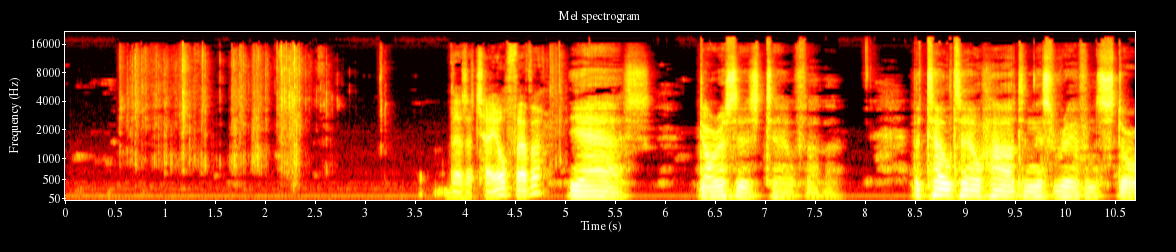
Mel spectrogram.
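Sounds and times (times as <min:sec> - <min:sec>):
sand sheet being lifted, crinkling: 0:00.5 - 0:02.8, 0:04.8 - 0:05.1
speech: 0:03.8 - 0:05.7, 0:06.4 - 0:07.8, 0:08.5 - 0:10.6.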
